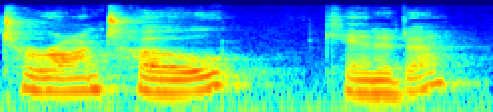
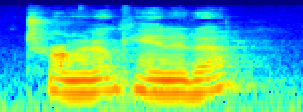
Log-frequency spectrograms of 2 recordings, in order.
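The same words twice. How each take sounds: First: The city name is said slowly with every syllable clear. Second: The city name is said quickly with reduced syllables. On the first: The speaker calls it right. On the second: The speaker calls it wrong.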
